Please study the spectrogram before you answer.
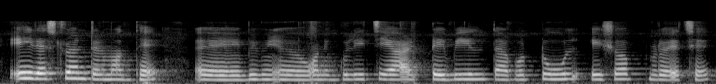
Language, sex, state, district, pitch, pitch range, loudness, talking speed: Bengali, female, Tripura, West Tripura, 230 Hz, 215-235 Hz, -18 LUFS, 110 wpm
